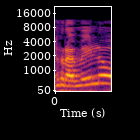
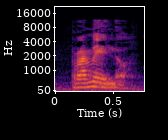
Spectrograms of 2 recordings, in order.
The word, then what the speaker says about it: Ramelo: ¿Es Ramelo o Ramello? – Sí, sí. – Ramelo. – Ramelo. – Ah, Ramelo. – Bien. – Sí. – Anduve por ahí. – Tan notando. – Con O final. – Ramelo se pronunciaría.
